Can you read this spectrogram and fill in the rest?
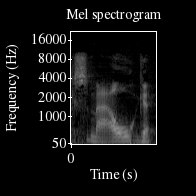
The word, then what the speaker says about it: Smaug: Smog. – It's like Smaug. Yeah. How they say it in the commercial.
